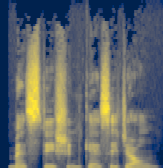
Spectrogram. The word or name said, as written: कैसे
